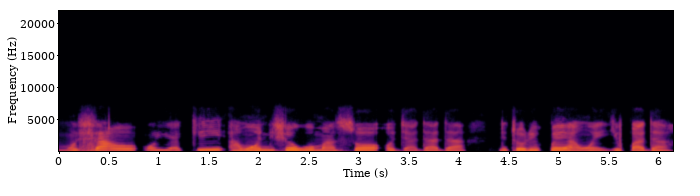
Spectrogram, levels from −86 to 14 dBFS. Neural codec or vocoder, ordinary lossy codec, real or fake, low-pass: none; Opus, 24 kbps; real; 7.2 kHz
